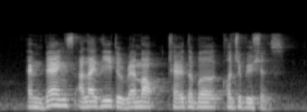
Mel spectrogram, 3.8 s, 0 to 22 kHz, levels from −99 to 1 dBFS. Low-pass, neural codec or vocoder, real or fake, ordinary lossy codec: 7.2 kHz; none; real; none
